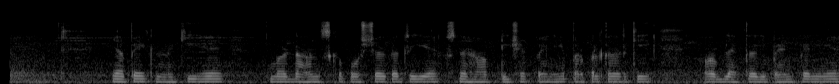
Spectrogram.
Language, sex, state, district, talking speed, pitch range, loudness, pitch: Hindi, male, Bihar, Jamui, 200 wpm, 120-125 Hz, -43 LUFS, 125 Hz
